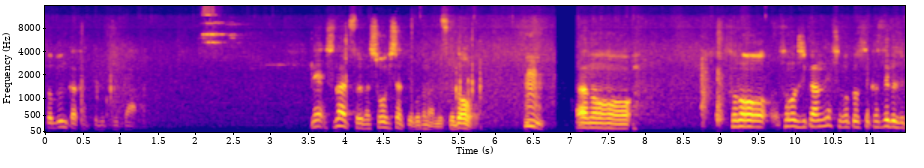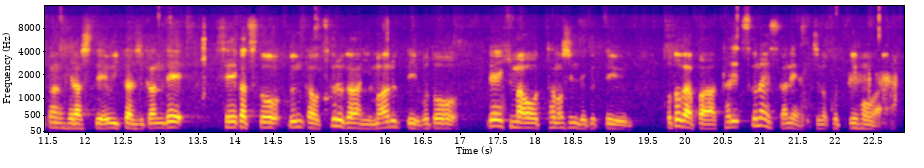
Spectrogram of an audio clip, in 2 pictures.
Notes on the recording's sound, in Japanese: 歩きながら1時間、対談する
